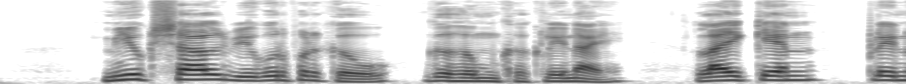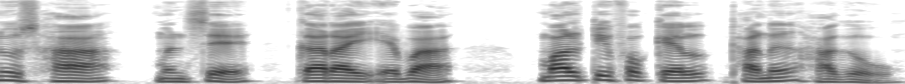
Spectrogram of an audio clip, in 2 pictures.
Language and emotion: Bodo, neutral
